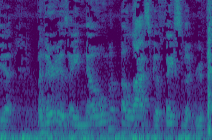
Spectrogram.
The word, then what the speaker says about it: Nome: you hey what what what city do I know in this world only rhymes with home so I was thinking gnome Alaska you know so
